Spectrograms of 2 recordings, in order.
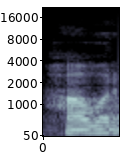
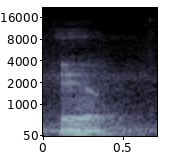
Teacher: the beginning sound of the word becomes a vowel sound, as an hour.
